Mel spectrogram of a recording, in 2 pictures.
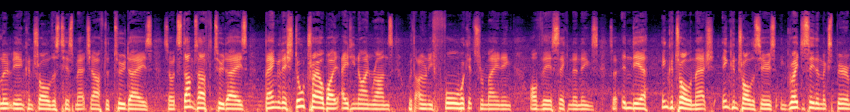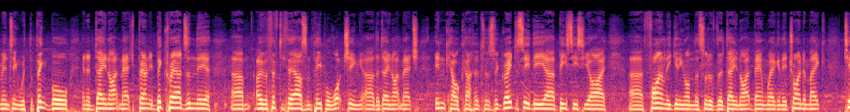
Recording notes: From the rooftop garden of Barasti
